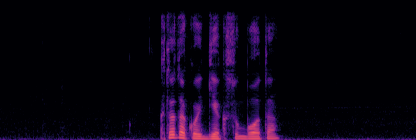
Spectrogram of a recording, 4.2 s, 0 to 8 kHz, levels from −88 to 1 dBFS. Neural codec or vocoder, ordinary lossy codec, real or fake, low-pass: none; none; real; 7.2 kHz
